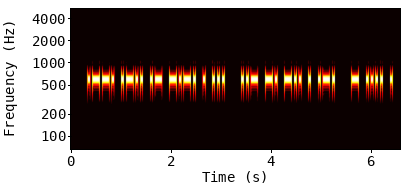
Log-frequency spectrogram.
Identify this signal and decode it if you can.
Morse code, heard as a keyed tone, about 25 wpm, 600 Hz. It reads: PLACES UNDER THE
